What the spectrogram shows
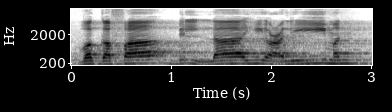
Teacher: واو کاف کو جلدی پڑھا جائے گا، فا میں کھڑا زبر ہے، 1 الف کی مقدار رکھیں گے. لفظ اللہ سے پہلے زیر ہے، اس کا لام باریک ہوگا، لام میں کھڑا زبر ہے، 1 الف کی مقدار رہے گی، ہا کے نیچے زیر ہے، اس کو جلدی پڑھیں گے.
